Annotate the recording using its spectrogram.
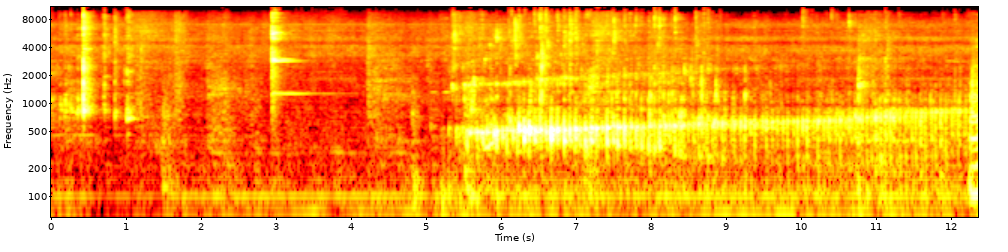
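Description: Nitro draught stout poured from a widget can held upside down into a pint glass: a steady glugging pour begins about five seconds in, its pitch slowly rising as the glass fills. Before the pour there are a few light clicks and one brief knock with a short ring.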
